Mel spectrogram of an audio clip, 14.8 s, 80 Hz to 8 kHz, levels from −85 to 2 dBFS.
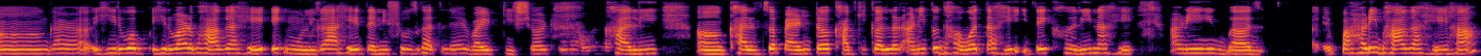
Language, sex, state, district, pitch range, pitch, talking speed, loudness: Marathi, female, Maharashtra, Nagpur, 205-230 Hz, 220 Hz, 130 wpm, -17 LUFS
